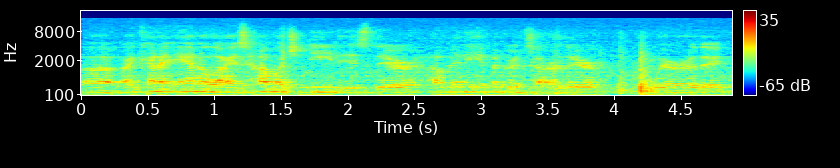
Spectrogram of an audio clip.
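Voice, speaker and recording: A man's voice: on the low side, flat delivery, fairly quick. A middle-aged man from the Chicago area giving a conversational presentation with slides, often restarting and repeating words. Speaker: policy researcher giving a talk. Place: meeting room at a conference. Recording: echoey room from far off, noisy.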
